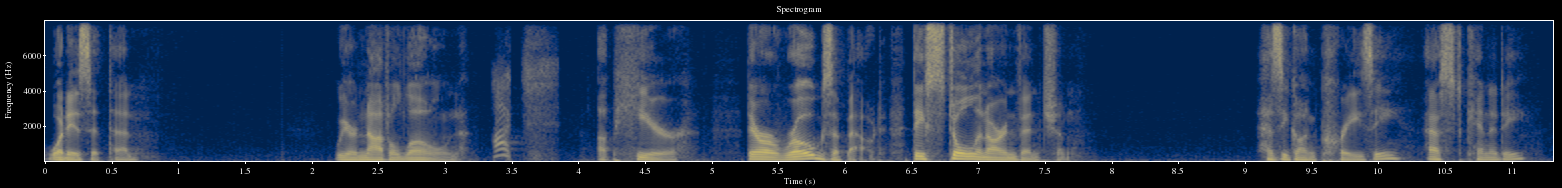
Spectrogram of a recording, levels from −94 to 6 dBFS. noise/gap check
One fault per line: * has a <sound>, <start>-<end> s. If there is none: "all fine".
* has a sneeze, 3.4-3.9 s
